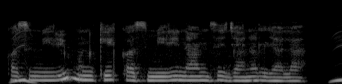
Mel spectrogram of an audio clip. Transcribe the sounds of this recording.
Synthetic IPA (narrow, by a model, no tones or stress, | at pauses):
kɐʃmiːɾiʊnkekɐʃmiːɾinaːmsed͡ʒaːnəld͡ʒaːlaː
